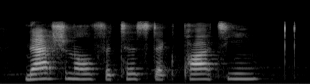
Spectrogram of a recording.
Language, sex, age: English, female, 20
